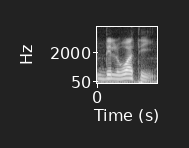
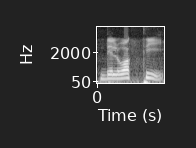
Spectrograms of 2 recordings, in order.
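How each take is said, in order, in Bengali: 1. শেষ 'ti'-এর আগে কোনো k শব্দ শোনা যায় না। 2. শেষ 'ti'-এর আগে একটি k শব্দ শোনা যায়। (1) "কিন্তু দিলওয়াতি" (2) "দিলওয়াক্তি কিন্তু"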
